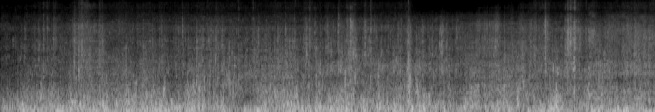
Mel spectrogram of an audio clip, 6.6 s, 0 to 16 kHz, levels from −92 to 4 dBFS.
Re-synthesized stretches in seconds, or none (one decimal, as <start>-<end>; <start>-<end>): 0.6-1.5; 4.6-5.3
